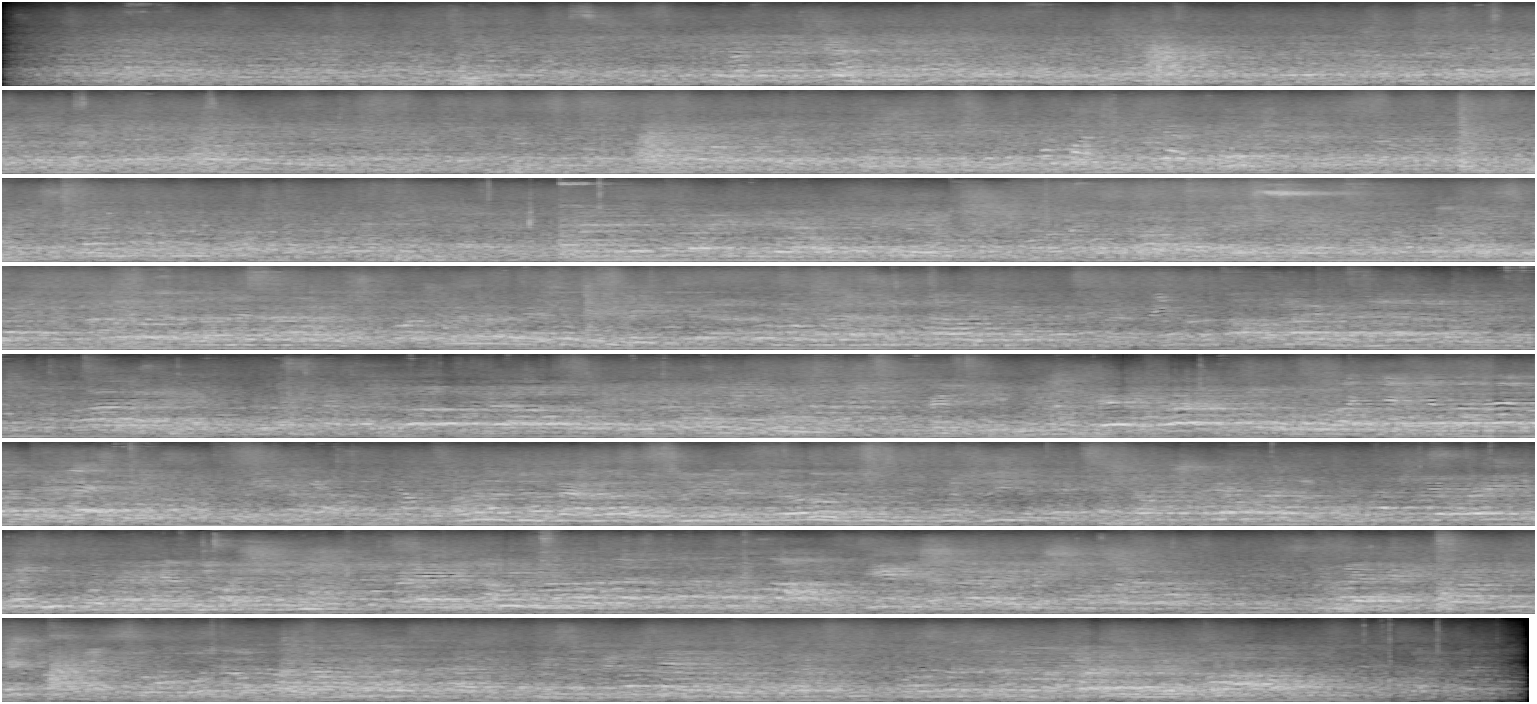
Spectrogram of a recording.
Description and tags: Portugese Fish Market
Busy market in a town in Portugal. Atmospheric background for film or audio projects.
